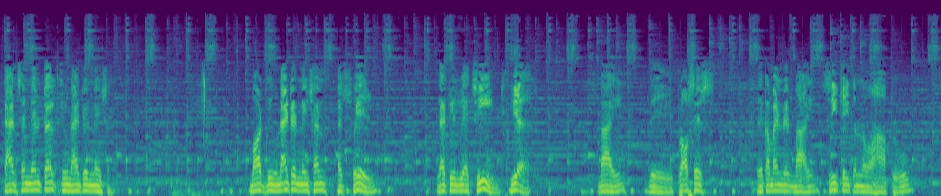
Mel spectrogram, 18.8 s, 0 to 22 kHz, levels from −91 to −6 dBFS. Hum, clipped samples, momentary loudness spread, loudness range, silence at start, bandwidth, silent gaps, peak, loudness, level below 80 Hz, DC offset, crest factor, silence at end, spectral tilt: none; under 0.1%; 19 LU; 5 LU; 0 s; 16 kHz; none; -2 dBFS; -21 LUFS; -42 dBFS; under 0.1%; 20 dB; 0 s; -6 dB/octave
